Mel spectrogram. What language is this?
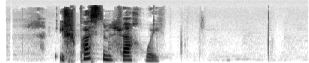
Abkhazian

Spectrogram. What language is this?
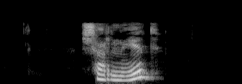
Mari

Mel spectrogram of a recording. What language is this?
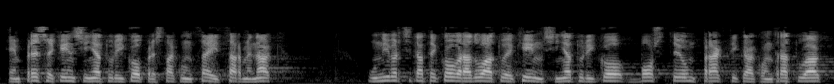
Basque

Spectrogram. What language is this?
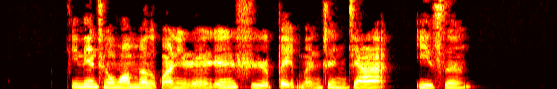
Chinese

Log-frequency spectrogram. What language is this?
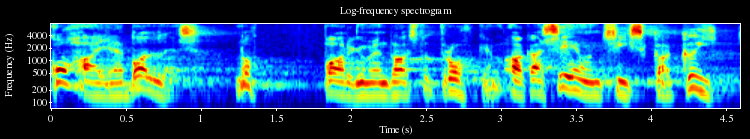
Estonian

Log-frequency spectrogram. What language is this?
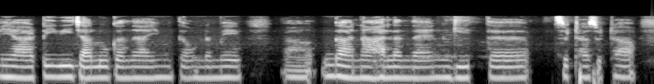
Sindhi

